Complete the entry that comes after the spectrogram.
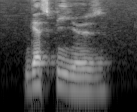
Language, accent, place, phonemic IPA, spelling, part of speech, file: French, France, Lyon, /ɡas.pi.jøz/, gaspilleuse, noun, LL-Q150 (fra)-gaspilleuse.wav
- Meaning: female equivalent of gaspilleur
